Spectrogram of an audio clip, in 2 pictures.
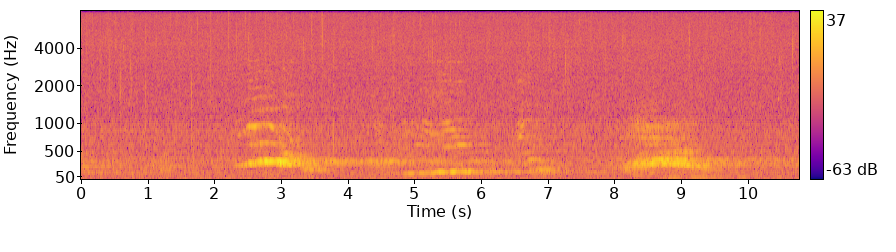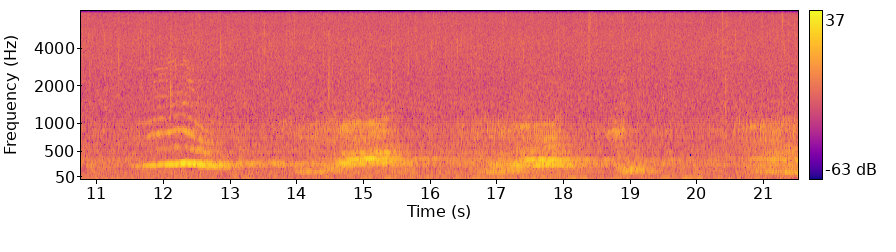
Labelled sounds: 2.3	3.0	humpback whale, 0.78 to 1.0 kHz
5.1	5.4	humpback whale, 0.78 to 0.91 kHz
6.5	6.8	humpback whale, 0.78 to 1.1 kHz
8.4	8.7	humpback whale, 0.78 to 1.0 kHz
11.6	12.5	humpback whale, 0.78 to 1.5 kHz
14.6	15.0	humpback whale, 0.81 to 1.1 kHz
17.3	17.5	humpback whale, 0.91 to 1.0 kHz
18.6	18.9	humpback whale, 0.78 to 0.94 kHz
20.6	20.9	humpback whale, 0.81 to 1.1 kHz

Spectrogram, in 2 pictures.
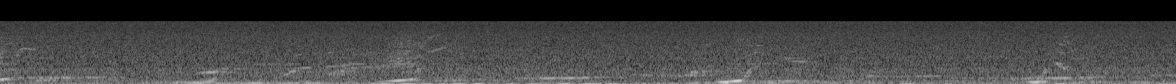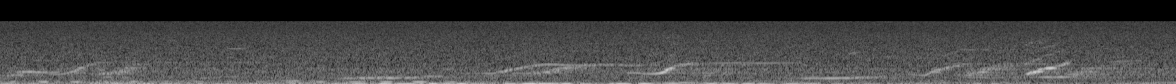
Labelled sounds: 3.3	3.6	humpback whale, 0.80 to 1.0 kHz
12.5	12.9	humpback whale, 0.80 to 1.1 kHz
16.9	19.2	humpback whale, 0.80 to 1.1 kHz
21.2	21.9	humpback whale, 0.80 to 0.99 kHz
22.2	22.5	humpback whale, 0.80 to 1.1 kHz

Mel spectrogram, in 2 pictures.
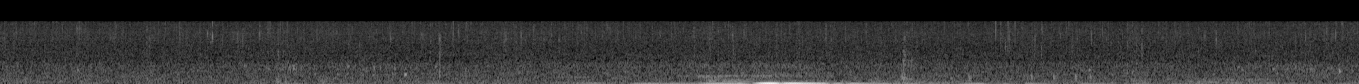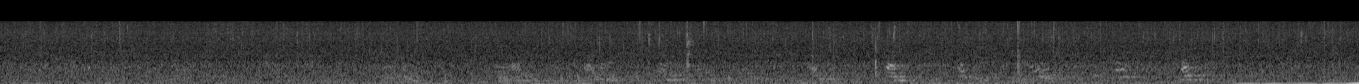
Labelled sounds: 18.5	18.8	humpback whale, 0.78 to 1.0 kHz

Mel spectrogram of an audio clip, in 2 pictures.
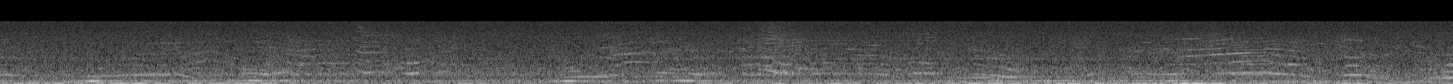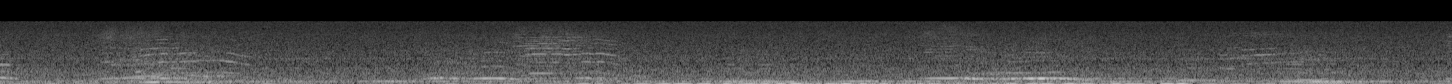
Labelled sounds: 1.5	1.8	humpback whale, 2.5 to 2.7 kHz
2.9	4.3	humpback whale, 0.96 to 1.8 kHz
6.1	6.7	humpback whale, 0.99 to 3.0 kHz
9.1	9.3	humpback whale, 0.96 to 1.1 kHz
9.7	10.0	humpback whale, 1.7 to 1.9 kHz
11.8	12.7	humpback whale, 0.96 to 3.4 kHz
15.9	17.1	humpback whale, 0.90 to 2.1 kHz
19.6	20.7	humpback whale, 1.0 to 3.6 kHz
23.8	25.0	humpback whale, 1.6 to 2.4 kHz
26.8	27.7	humpback whale, 0.96 to 2.1 kHz

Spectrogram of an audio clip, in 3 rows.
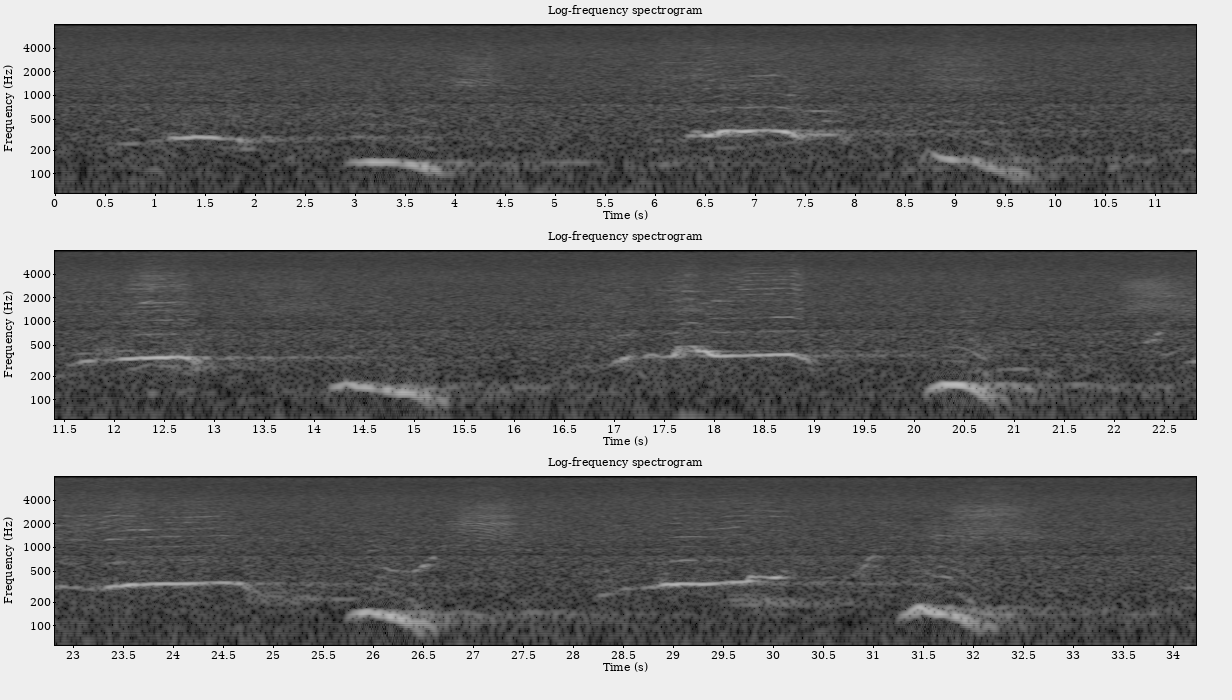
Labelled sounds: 4.0	4.3	humpback whale, 1.3 to 1.6 kHz
6.9	7.3	humpback whale, 1.7 to 1.9 kHz
12.2	12.6	humpback whale, 1.7 to 3.9 kHz
18.0	18.8	humpback whale, 1.1 to 5.0 kHz
23.5	24.5	humpback whale, 1.3 to 2.6 kHz
26.9	27.2	humpback whale, 1.9 to 2.1 kHz
29.0	30.1	humpback whale, 1.3 to 3.0 kHz

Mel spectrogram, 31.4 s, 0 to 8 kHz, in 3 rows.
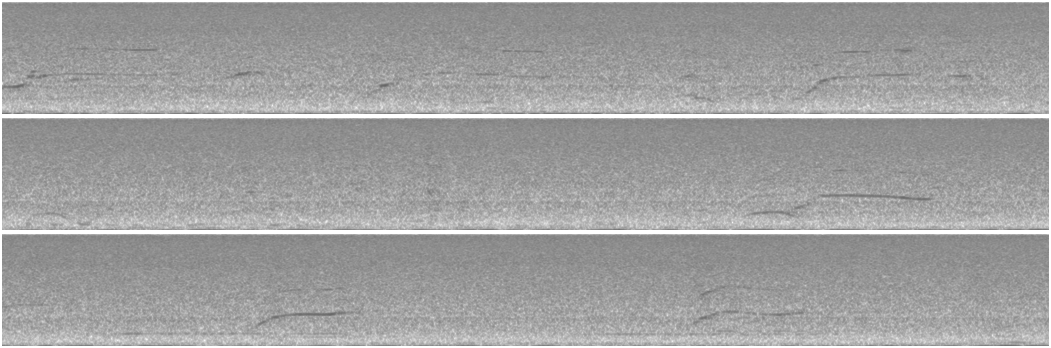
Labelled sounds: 0.0	0.5	humpback whale, 0.80 to 1.2 kHz
1.2	1.6	humpback whale, 2.0 to 2.1 kHz
2.3	2.5	humpback whale, 0.96 to 1.2 kHz
3.8	4.0	humpback whale, 0.80 to 0.99 kHz
4.7	5.3	humpback whale, 1.0 to 2.1 kHz
8.2	9.1	humpback whale, 0.80 to 2.0 kHz
18.6	19.8	humpback whale, 0.80 to 0.99 kHz
23.6	24.4	humpback whale, 0.80 to 0.96 kHz
28.5	28.9	humpback whale, 0.80 to 0.93 kHz

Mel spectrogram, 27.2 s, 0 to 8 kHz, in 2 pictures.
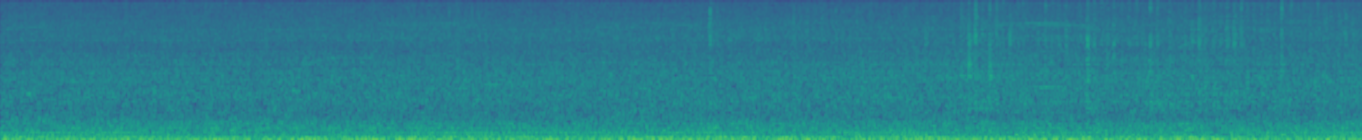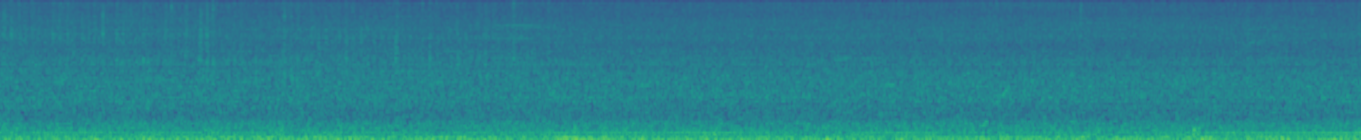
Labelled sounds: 10.0	10.9	killer whale, southern resident, 4.4 to 4.7 kHz
18.5	19.0	killer whale, southern resident, 4.3 to 4.5 kHz

